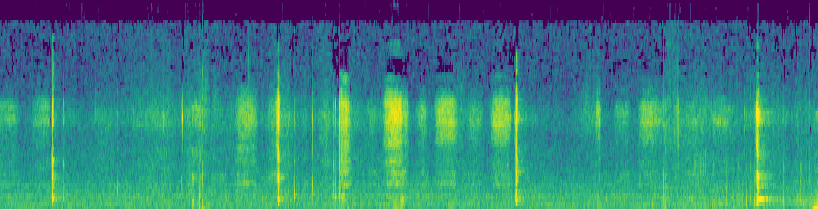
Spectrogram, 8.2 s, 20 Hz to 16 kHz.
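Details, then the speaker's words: Infant finding its voice and making new sounds, with four sharp, brief hiccup bursts at about 30 a minute over soft room noise; infant hiccups. "Can you make some more noise? Are you getting upset with your hiccups? Yeah?"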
